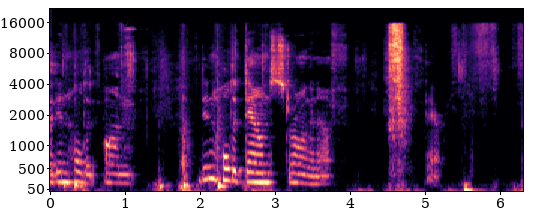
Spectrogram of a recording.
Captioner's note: paper ripping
